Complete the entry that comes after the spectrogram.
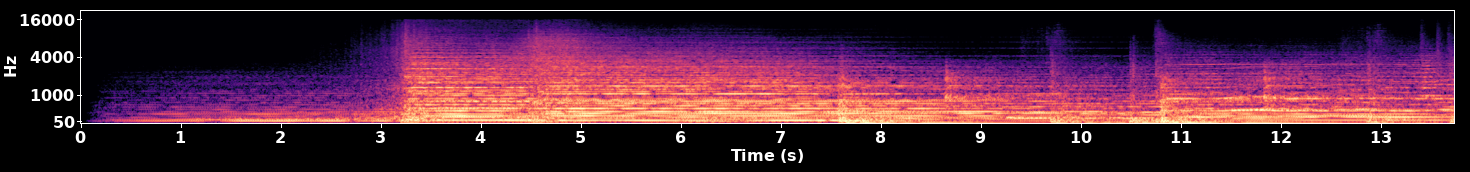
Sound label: intro ship; hero of sparta; iphone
